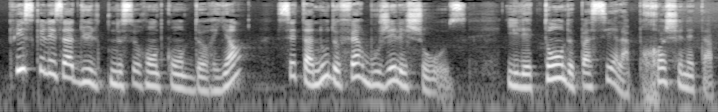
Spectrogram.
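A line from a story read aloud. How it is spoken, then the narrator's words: Exclaimed. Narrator (French): s'exclame-t-elle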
